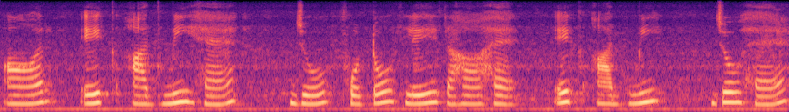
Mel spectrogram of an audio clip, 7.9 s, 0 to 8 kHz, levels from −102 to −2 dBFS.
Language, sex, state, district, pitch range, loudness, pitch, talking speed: Hindi, female, Chhattisgarh, Raipur, 225-265 Hz, -17 LUFS, 235 Hz, 100 wpm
